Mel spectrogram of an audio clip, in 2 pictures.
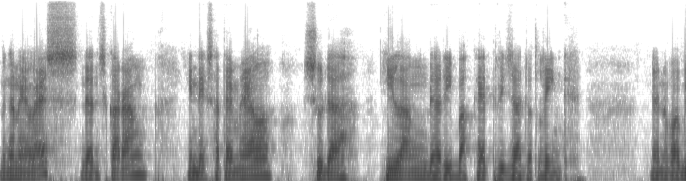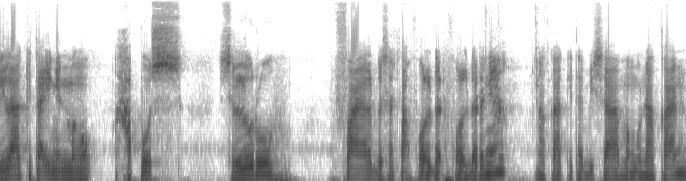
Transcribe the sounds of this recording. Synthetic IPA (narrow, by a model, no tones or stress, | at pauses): dəŋanɛlɛsdansə̥kaɾaŋindɛksat̪ɛmɛlsudahhilaŋdaɾibakɛt̪rizadɔt̪lɪŋk | danapabilakit̪aiŋɪnməŋ | hapʊsː | əluɾʊh | failbəsərt̪afoldərfoldərɲamakakit̪abisaməŋɡunakan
